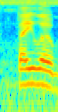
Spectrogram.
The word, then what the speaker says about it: phthalo: level demos this is phthalo blue and it's spelled PTH alo se lo but the P is silent so this is a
